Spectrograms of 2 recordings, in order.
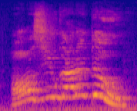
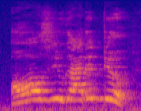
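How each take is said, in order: First: Much higher cartoon baby voice; a cartoon baby's high voice, fully put on; Tommy Pickles voice. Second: Said in the usual way. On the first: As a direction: pitch it up like a bossy cartoon toddler. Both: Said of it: "in my Tommy Pickles voice".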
